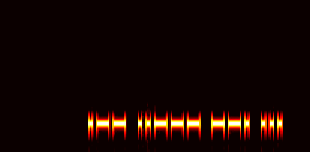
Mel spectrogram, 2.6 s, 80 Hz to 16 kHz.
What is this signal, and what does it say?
Morse code, heard as a keyed tone, about 36 wpm, 700 Hz. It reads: W2GS
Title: USA Call Signs - 4 Characters - Repeated 2x - 35wpm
